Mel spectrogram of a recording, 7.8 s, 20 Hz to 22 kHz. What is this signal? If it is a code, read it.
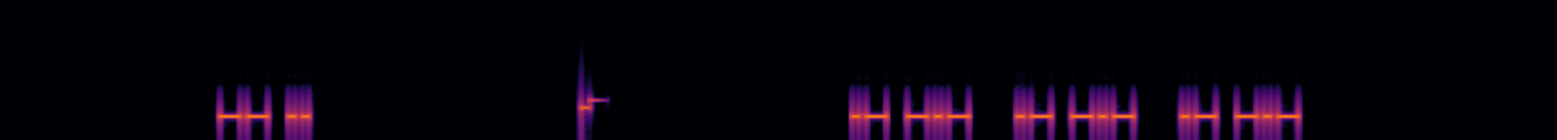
Morse code, heard as a keyed tone, about 34 wpm, 700 Hz. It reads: MI AK AK AK
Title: US States Repeated 3x 35wpm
